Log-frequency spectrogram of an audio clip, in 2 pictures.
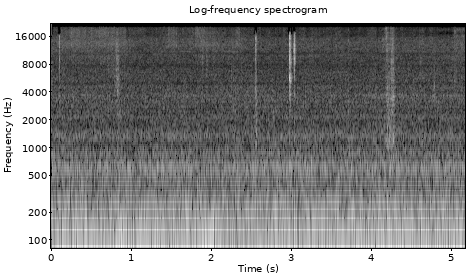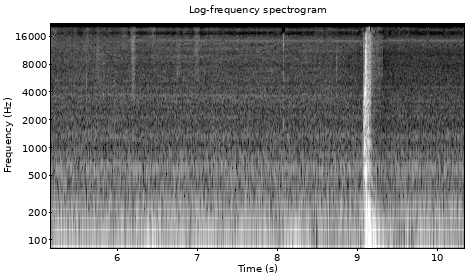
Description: BMW 528xi 2008 model having rough idle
